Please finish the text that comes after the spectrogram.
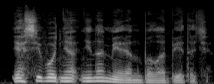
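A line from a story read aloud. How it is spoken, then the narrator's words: Plain. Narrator (Russian): ответил я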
